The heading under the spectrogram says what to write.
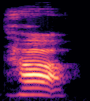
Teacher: जब आप धा बोलो आपकी जो जीभ है दांतों को टच कर रही है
